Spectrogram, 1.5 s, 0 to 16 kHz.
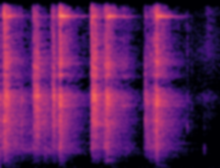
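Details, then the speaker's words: Minarelli motorized bicycle with chain tugs and a bearing chain guide (skateboard and 3/8-inch ball bearings) instead of a tensioner: a slack drive chain runs over the guide bearings with quick bursts of sharp, dry, typewriter-like clicks. "So I left it as that because it should sit above it when it's tightened, see? But when it's loose, and if it is getting really bad, you'll hear it"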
